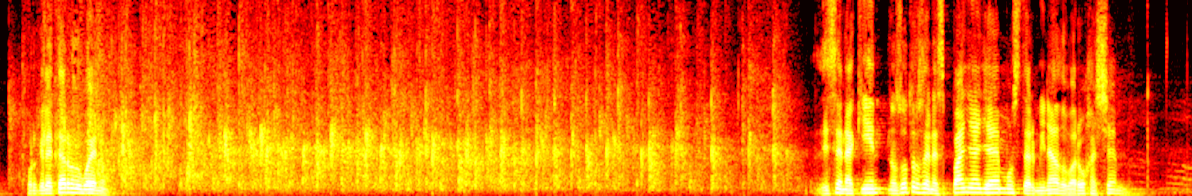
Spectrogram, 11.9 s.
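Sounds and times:
audience applause: 0.0 - 8.1
speech: 0.3 - 1.2, 8.2 - 11.5.

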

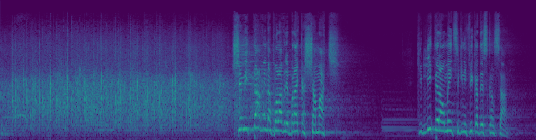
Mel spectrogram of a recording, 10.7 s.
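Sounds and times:
audience applause: 0.0 - 4.6
speech: 4.7 - 6.8, 8.4 - 10.3.

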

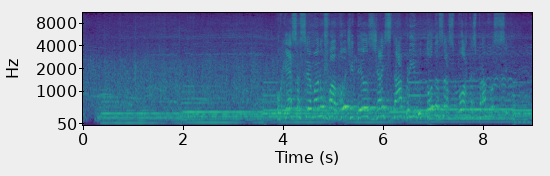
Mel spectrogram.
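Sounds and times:
audience applause: 0.0 - 7.1
speech: 3.9 - 8.8.

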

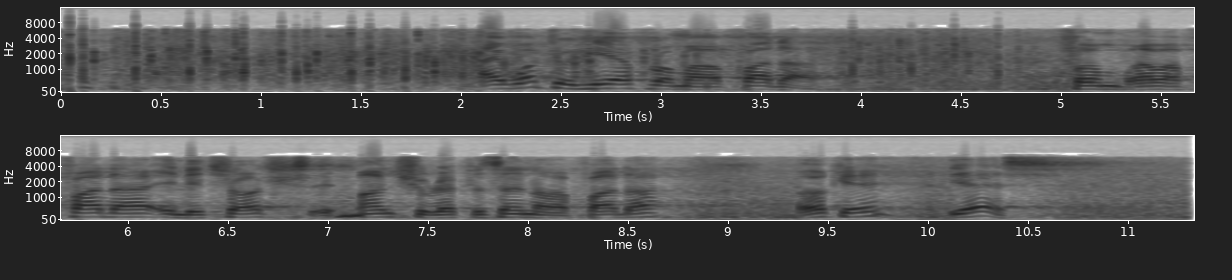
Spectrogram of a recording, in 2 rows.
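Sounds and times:
audience clapping: 0.0 - 5.2
speech: 2.2 - 4.0, 5.0 - 10.8.

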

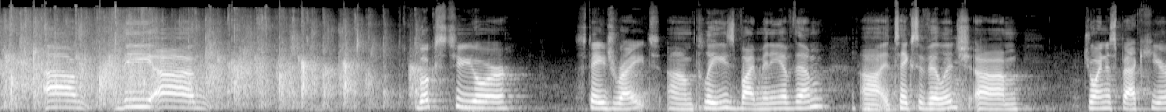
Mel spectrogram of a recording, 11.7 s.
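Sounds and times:
audience applause: 0.0 - 4.2
speech: 0.4 - 3.0, 4.2 - 5.2, 5.8 - 11.6.

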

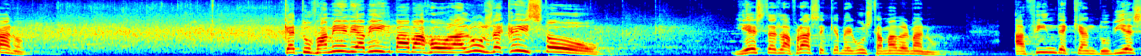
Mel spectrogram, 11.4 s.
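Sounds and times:
speech: 0.0 - 0.4, 2.8 - 6.1, 7.3 - 9.5, 10.1 - 11.3
audience applause: 0.0 - 7.3.

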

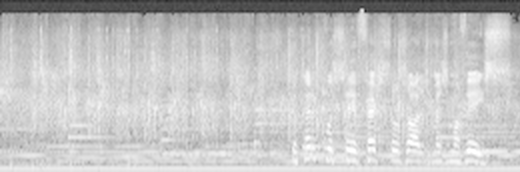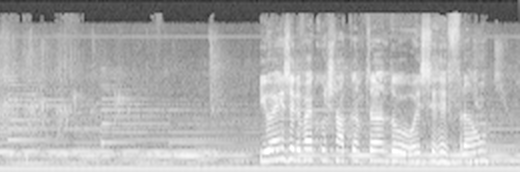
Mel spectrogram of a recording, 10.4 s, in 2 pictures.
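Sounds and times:
audience applauding: 0.0 - 6.7
speech: 2.9 - 5.1, 7.8 - 10.3.

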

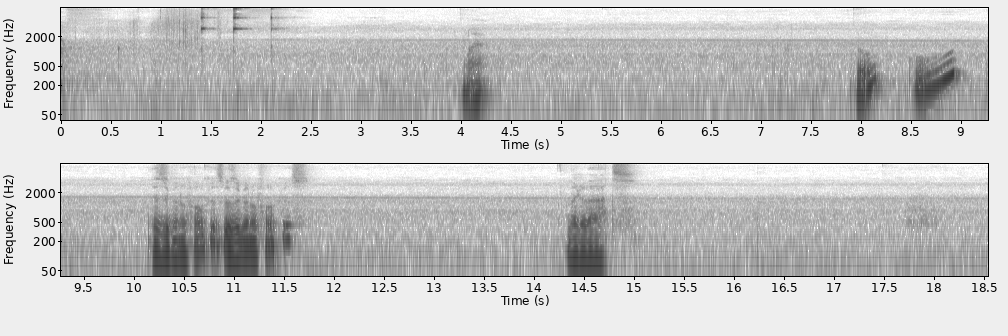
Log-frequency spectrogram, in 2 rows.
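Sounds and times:
low hum: 0.0 - 18.5
glasses clinking in a toast: 1.4 - 2.3
speech: 10.2 - 11.9, 14.3 - 15.1.

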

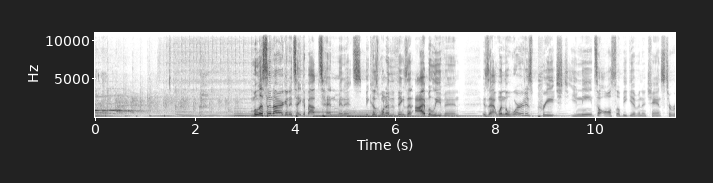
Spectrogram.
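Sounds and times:
audience applause: 0.0 - 3.8
speech: 3.2 - 11.5.

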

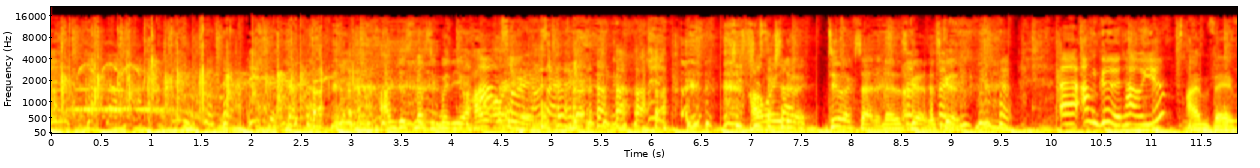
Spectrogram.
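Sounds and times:
studio audience applause: 0.0 - 3.6
laughter: 0.0 - 9.7
speech: 3.4 - 11.8.

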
